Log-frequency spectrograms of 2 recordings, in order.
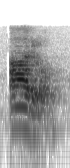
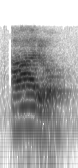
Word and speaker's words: aro: However, if the R is in the middle of the word and is not doubled, it's a smoother sound. Aro. R. You see? It's smoother. Aro.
